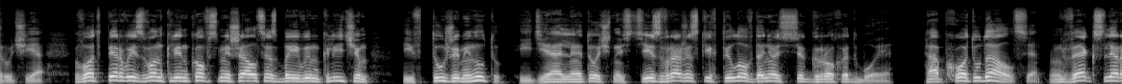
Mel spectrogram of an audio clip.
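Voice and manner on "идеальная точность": ordinary delivery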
